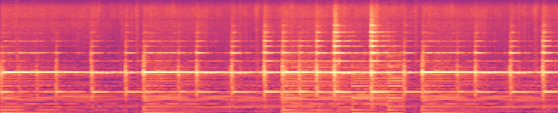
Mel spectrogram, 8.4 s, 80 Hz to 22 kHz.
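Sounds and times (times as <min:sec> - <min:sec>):
sad dark piano loop: 0:00.0 - 0:08.3.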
